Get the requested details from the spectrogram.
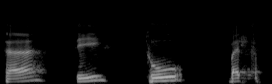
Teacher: huruf ta tidak ada tidak ada tafkhim sama sekali, tidak ada tebal sama sekali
